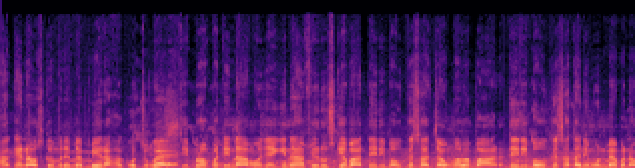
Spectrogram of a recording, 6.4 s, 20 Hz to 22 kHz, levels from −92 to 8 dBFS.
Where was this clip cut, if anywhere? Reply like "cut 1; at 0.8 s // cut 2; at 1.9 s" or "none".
cut 1; at 1.8 s // cut 2; at 5.0 s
